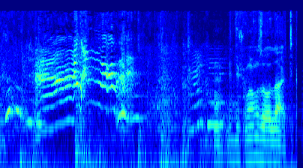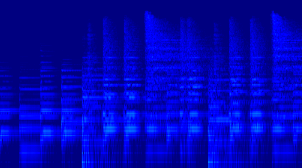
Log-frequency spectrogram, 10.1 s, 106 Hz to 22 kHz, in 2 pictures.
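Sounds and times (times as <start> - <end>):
cat yowling: 0.9 - 2.3.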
